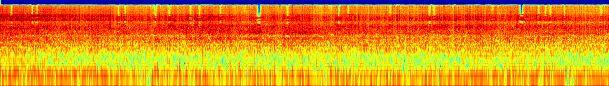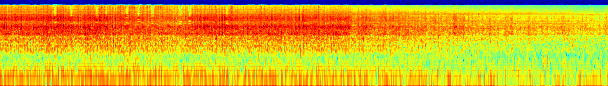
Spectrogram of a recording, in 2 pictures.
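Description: Motorcycle riding at highway speed: steady wind rush on the microphone over the engine's running note. The rush eases near the end as the bike slows.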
